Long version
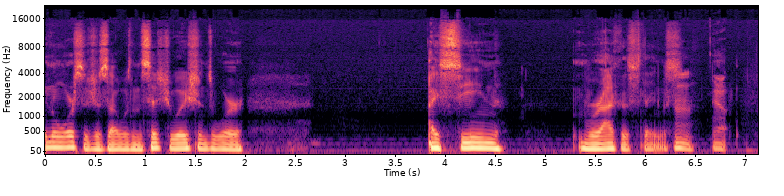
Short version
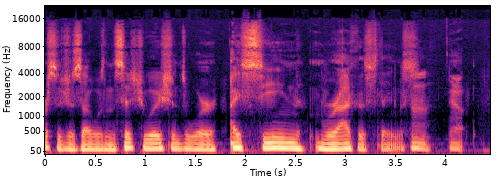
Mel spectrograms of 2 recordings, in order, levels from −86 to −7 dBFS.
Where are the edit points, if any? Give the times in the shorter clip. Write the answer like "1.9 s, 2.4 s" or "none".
1.7 s, 2.6 s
